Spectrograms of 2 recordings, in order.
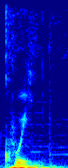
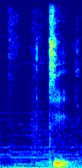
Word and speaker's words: qui: a Q and the you and you don't pronounce the you okay so this is not qui this is key just like the other one wasn't quite it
